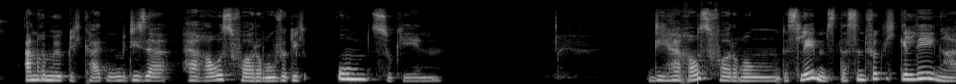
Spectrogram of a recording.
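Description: At 3.03 s and 6.98 s, about 50 ms of speech is cut out. The sound jumps straight across each gap. This is likely audio missing between chunks of 4 s.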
